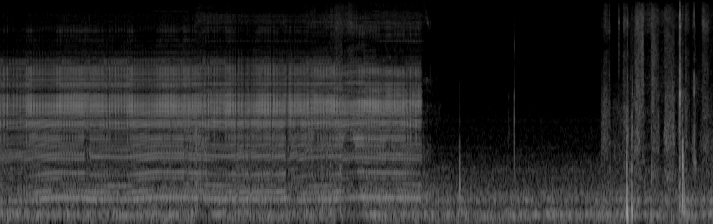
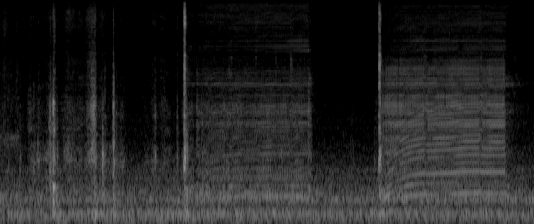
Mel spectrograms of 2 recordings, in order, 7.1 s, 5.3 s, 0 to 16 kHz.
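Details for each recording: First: 1998 Toyota Camry blend door/air diverter actuator motor just after repair, test with one screw fitted: low droning groan with wavering pitch for about four seconds then cutoff; actuator motor straining, cause unclear. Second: 1998 Toyota Camry blend door/air diverter actuator motor after repair, reinstalled with one screw, harness connected: small motor whirs in short bursts with clicks, pitch sliding as it drives the flap; repaired actuator moves.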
